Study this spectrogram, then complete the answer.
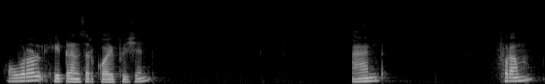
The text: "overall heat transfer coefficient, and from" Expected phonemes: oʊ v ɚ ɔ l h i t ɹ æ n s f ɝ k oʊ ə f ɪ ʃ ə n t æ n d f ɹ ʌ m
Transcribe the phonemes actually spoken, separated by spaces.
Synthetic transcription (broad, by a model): oʊ v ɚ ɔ l h i t ɹ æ n s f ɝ k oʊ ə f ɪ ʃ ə n æ n d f ɹ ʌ m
